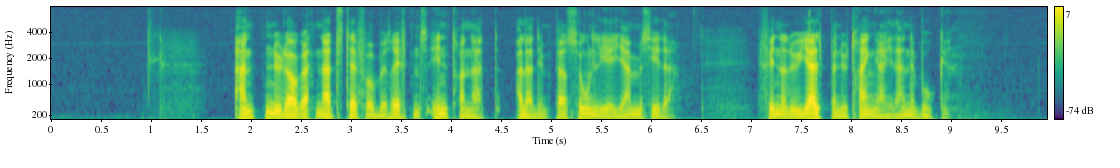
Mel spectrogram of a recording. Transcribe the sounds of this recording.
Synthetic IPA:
ʔɛnt̪n̩d̪ʉːlɑːɡəʁɛt̪nɛt̪st̪ʰeːfɔbəd̪ʁɪft̪n̩sɪnt̪ʁənɛt̪ʔɛləʁd̪ɪnpʰæʁsuːnlɪəjɛməsiːd̪ə̰ | fɪnəd̪ʉːjɛlpəɛnd̪ʉːt̪ʰʁɛŋəʁiːd̪ɛnəbuːkən

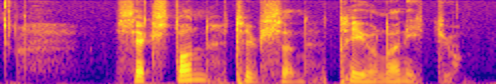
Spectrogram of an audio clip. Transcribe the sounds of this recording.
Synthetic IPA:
sɛkst̪ɔnt̪ʰʉ̟ːsənt̪ʰɾeːhɵnd̪ɾanɪt̪ʰːɪʊ

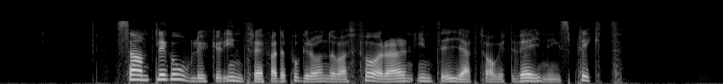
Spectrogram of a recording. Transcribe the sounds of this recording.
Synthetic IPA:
samt̪ʰlɪɡauːlʏkːəɾʔɪnt̪ʰɾɛfad̪əpʰɔɡɾɵnd̪aːvat̪fœːɾaɾənʔɪnt̪ʰəiːakt̪ʰɑ̰ːɡɪt̪vɛjnɪŋspʰlɪkt̪

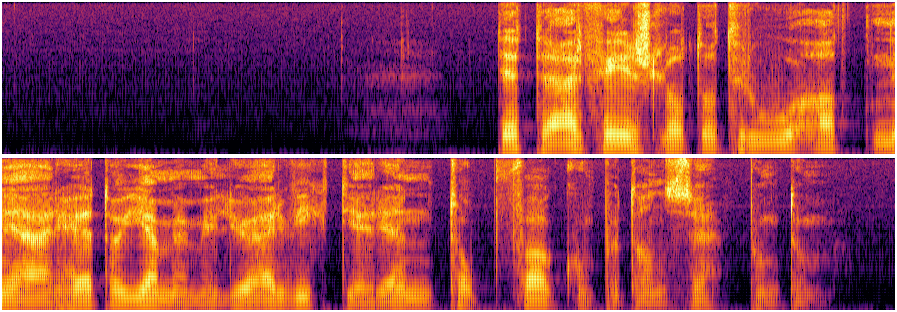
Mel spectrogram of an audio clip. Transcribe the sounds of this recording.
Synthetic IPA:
d̪̥ɛt̪əæːɾfeɪʃɭɔt̪oːt̪ʰɾuːɑt̪næːɾheːt̪oːjɛməmɪljøːæːɾʋɪkt̪ɪəɾəɛnt̪ʰɔpfɑːɡ̚kʰʊmpət̪ʰɑnsəpʰʉŋ̚t̪ʊm

